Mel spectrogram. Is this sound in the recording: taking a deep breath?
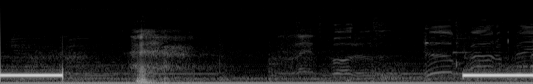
no

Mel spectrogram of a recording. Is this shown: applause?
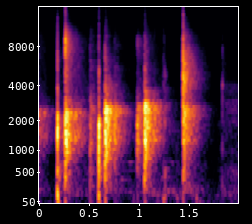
yes

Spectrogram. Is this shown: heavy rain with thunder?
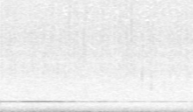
yes

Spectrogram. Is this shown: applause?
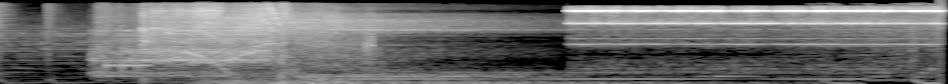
no

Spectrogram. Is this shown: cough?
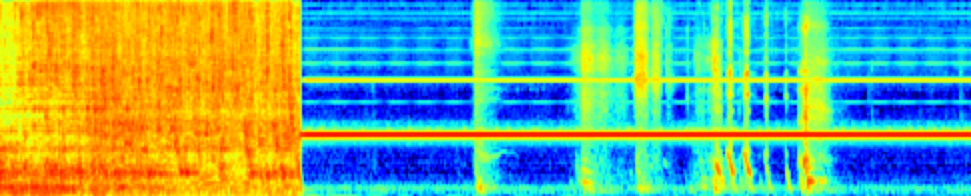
no

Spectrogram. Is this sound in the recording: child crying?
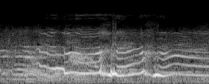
yes

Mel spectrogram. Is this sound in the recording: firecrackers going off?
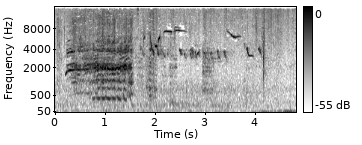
no

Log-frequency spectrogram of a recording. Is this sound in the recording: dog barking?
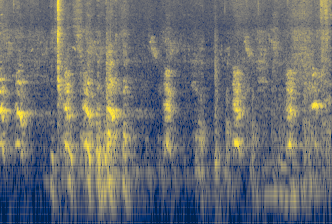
yes

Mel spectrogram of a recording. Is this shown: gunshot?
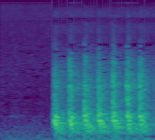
no

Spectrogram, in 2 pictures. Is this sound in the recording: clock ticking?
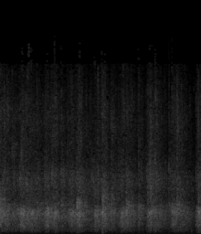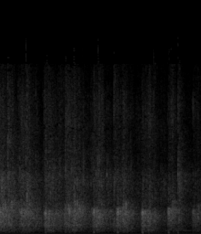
no

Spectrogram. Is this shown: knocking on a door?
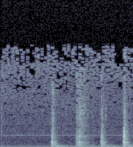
yes

